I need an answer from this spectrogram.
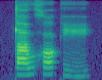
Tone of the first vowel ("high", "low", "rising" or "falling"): rising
